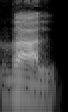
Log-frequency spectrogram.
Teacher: জাল উচ্চারিত হয় জিভের আগা এবং সামনের উপরে দুই দাঁতের আগার সাথে লাগিয়ে জাল।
